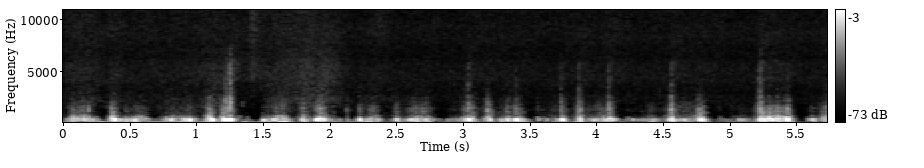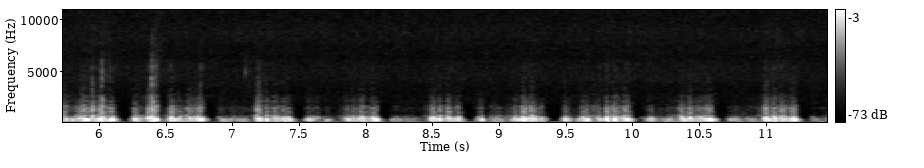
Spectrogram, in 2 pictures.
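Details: Auscultation stress test at position P (rates 78–102–120–138 bpm across lying, sitting, standing, bobbing, standing; unusually loud supine): very loud heartbeat near 90/min, dense and rasping, with an S2 murmur.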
